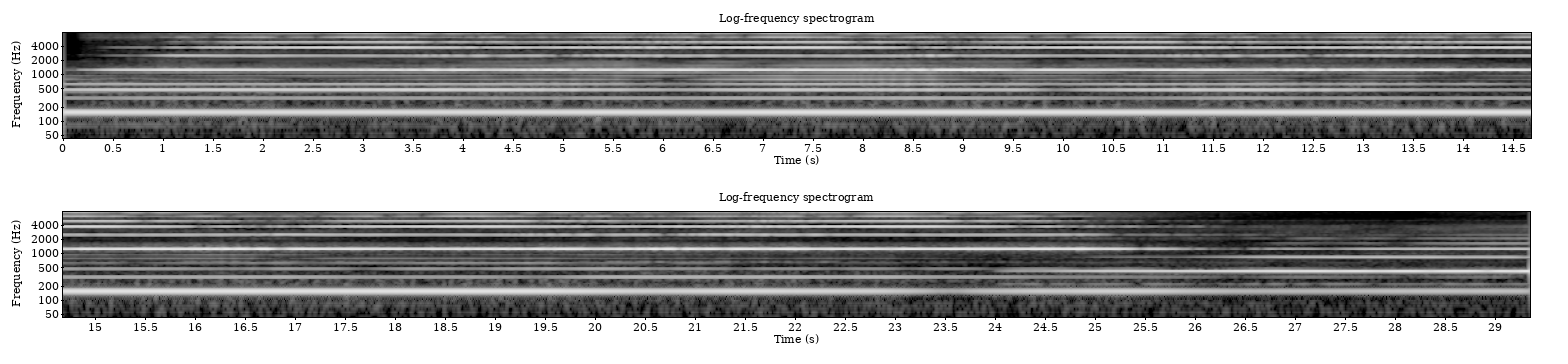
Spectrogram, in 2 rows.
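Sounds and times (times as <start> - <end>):
clarinet notes: 0.2 - 29.3.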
